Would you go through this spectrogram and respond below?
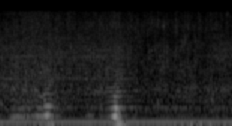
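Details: Bees recorded in stereo with an x/y microphone outdoors: two brief low buzzing fly-bys swell and fade near the start and middle, over a steady low background hum.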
